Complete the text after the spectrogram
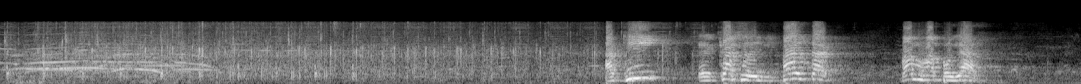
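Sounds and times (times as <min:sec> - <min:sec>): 
audience applause: 0:00.0 - 0:07.0
speech: 0:06.2 - 0:08.4, 0:09.0 - 0:09.9.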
